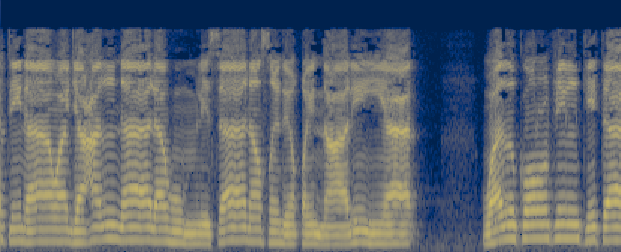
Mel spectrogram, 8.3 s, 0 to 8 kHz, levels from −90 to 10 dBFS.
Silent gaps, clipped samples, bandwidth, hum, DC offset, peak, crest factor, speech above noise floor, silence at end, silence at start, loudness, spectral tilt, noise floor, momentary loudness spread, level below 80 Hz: none; under 0.1%; 5.8 kHz; none; under 0.1%; -2 dBFS; 12 dB; 39 dB; 0 s; 0 s; -15 LUFS; -10 dB/octave; -53 dBFS; 5 LU; -54 dBFS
